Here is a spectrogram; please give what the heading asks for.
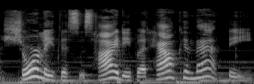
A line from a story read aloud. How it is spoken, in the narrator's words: Peter's mother exclaimed in her excitement, in her amazement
